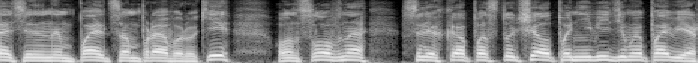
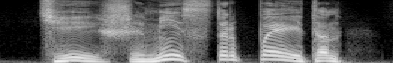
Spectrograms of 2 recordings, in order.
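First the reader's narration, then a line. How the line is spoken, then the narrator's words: Frightened whisper. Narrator (Russian): произнес Корнелл испуганным шепотом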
